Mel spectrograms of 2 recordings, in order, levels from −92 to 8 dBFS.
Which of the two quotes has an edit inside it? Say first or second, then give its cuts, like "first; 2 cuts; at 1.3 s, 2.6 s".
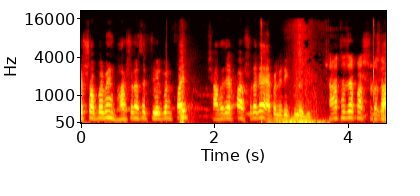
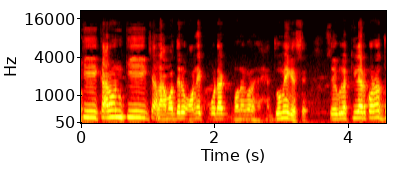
second; 1 cut; at 1.1 s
